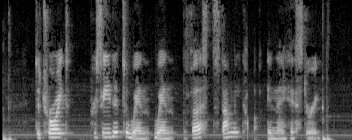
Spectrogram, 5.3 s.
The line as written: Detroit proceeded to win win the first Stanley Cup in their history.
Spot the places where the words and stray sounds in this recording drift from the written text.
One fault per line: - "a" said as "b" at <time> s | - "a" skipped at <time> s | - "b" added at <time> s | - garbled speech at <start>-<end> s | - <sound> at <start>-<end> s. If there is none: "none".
- dropout at 3.7-3.8 s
